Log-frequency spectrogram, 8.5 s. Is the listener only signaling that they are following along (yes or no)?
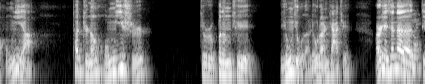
yes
